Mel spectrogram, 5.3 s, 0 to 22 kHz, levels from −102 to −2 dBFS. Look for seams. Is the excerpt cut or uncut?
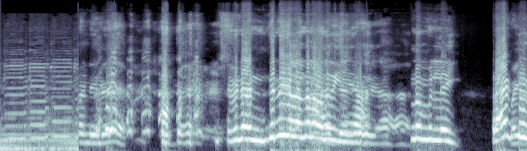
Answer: cut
